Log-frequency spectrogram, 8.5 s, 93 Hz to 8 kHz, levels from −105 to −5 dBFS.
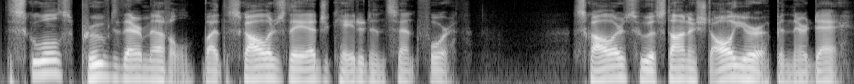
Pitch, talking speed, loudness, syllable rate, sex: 100 Hz, 150 wpm, -20 LUFS, 4.6 syllables/s, male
